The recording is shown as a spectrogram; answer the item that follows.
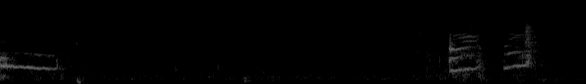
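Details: Rescued former stray kitten complaining to an older cat when meeting him for the first time; one drawn-out, falling meow opens the clip, then after a quiet stretch two short, strained, rising-falling meows follow in quick succession.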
